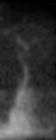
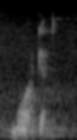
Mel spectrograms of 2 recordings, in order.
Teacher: Most Norwegian pronounce morgen as morn, not like in German, morgen.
